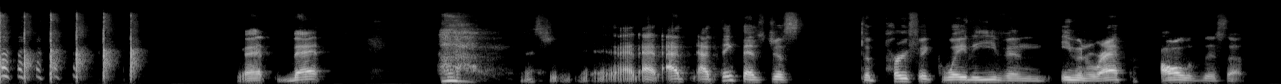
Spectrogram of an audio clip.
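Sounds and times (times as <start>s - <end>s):
one person clapping hands: 0.0s - 1.5s
speech: 2.4s - 3.3s, 5.3s - 12.5s.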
